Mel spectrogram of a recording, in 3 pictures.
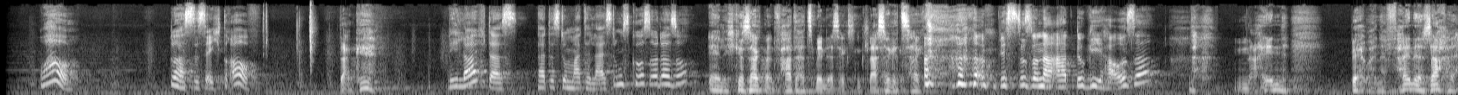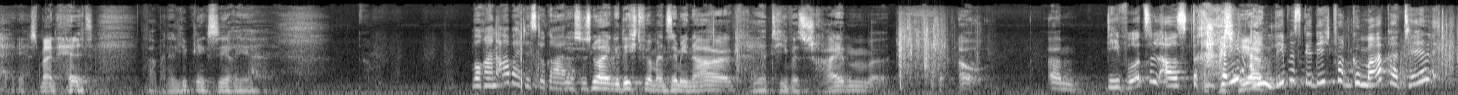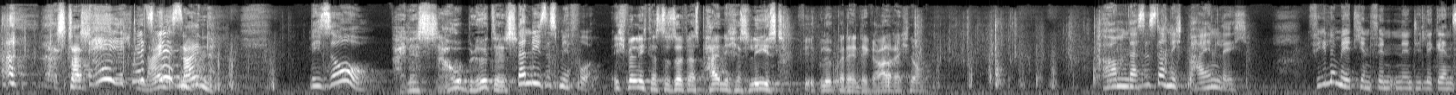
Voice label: JUGENDLICH COOL; Harold und Kumar Guantanamo; Daneese Ackles

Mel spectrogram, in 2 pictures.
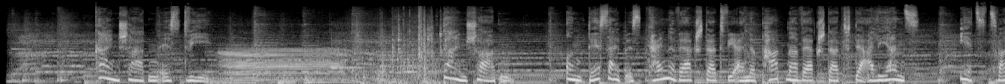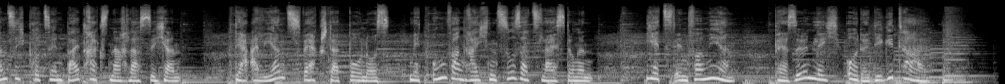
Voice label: TV Spot Autoversicherung WERBLICH KOMPETENT; Allianz

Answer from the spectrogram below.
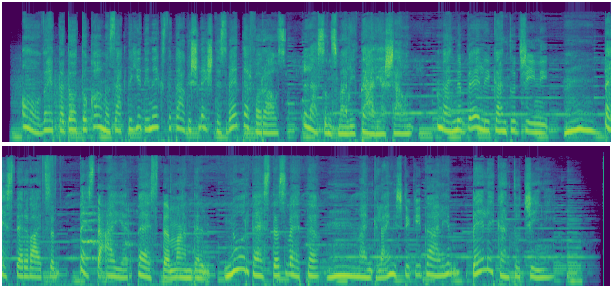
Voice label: Parodie Italienischer Akzent TV-Spot CARTOON; Belli Cantuccini

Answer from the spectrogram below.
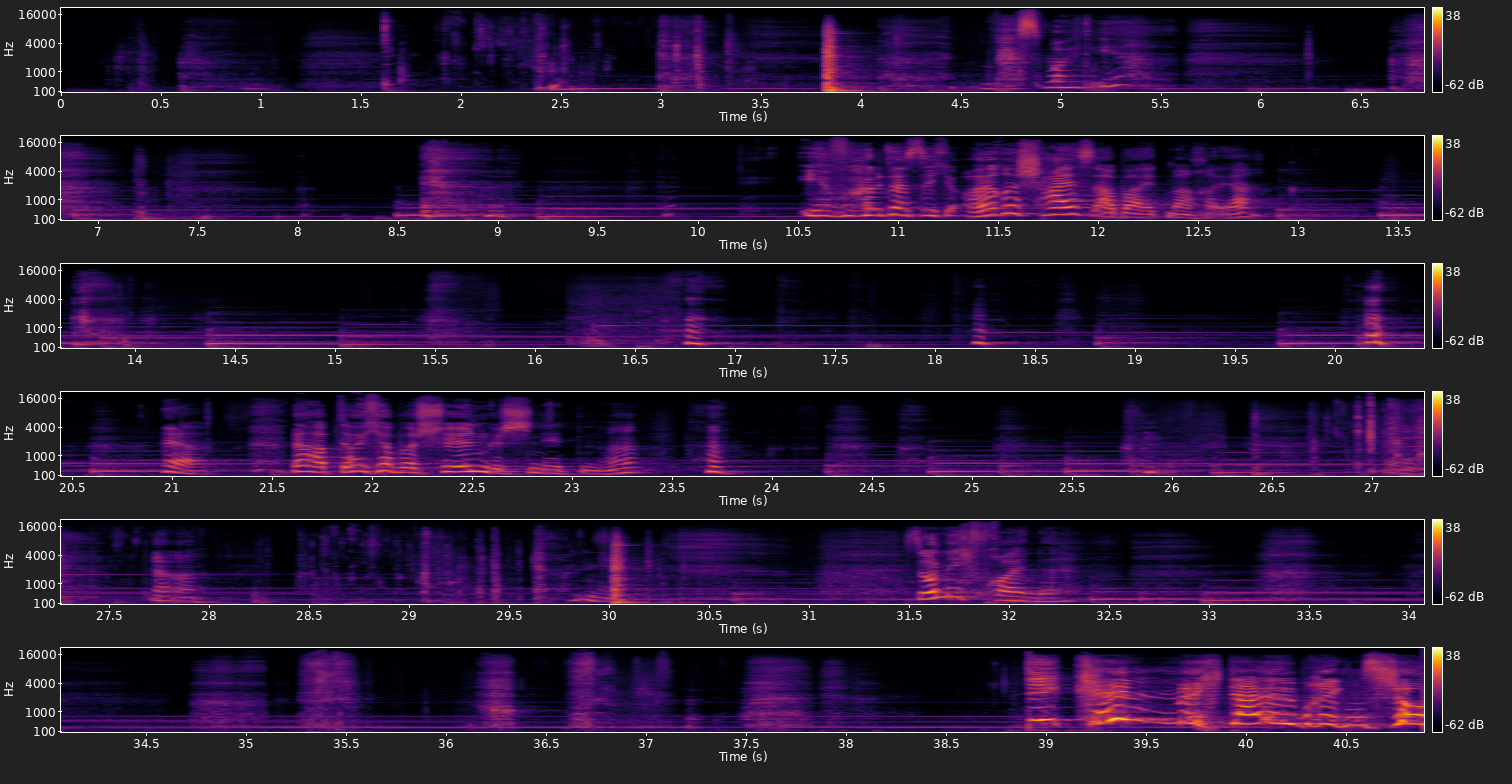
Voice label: Hoerspiel Rolle; NSU; Andrea

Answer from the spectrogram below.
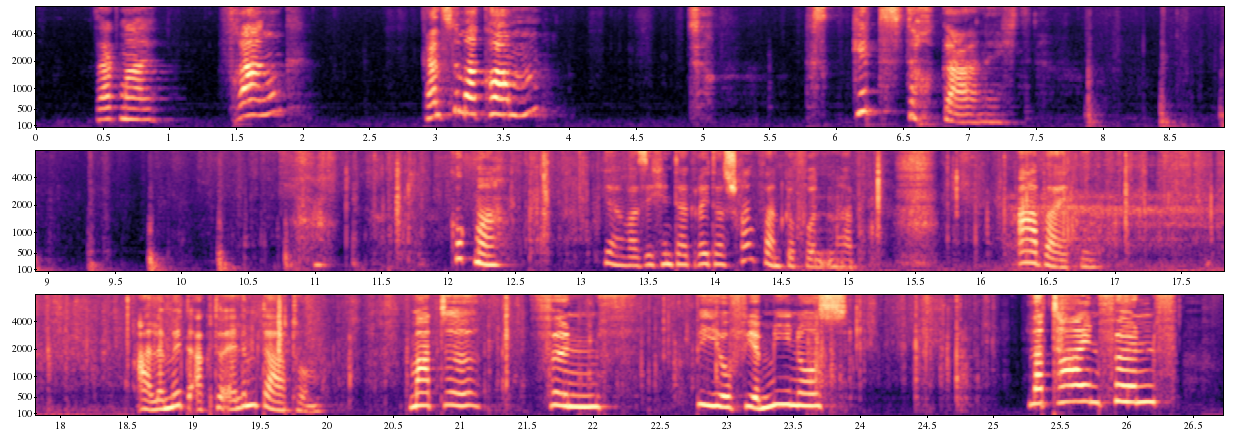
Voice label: Hoerspiel Chatroom Rolle Mutter

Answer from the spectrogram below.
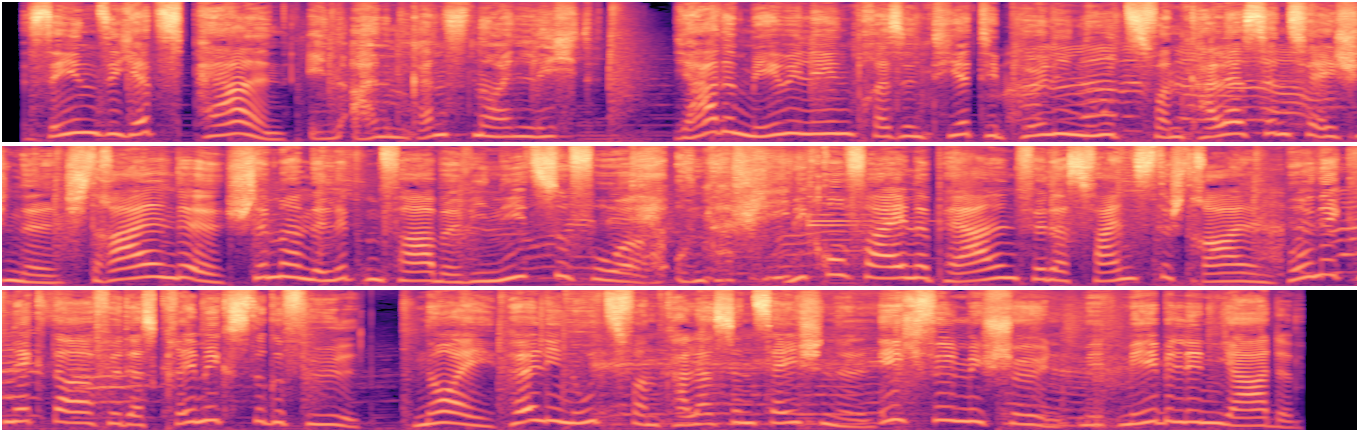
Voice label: Imitation TV-Spot IMITATION PARODIE; Angela Merkel; Poerlinudes

